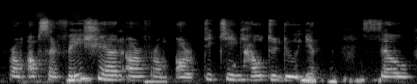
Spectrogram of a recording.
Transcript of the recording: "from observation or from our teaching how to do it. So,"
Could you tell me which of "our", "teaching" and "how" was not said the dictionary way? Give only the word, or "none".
none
